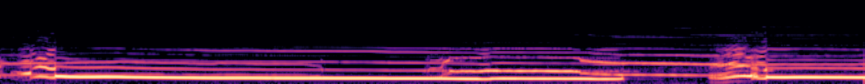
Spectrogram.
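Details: Gray wolves Alawa and Nikai, captive-born at the Wolf Conservation Center in South Salem, New York, sing together to strengthen pack bonds; overlapping sustained howls hold steady pitches, with brief rising yelps breaking in twice.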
